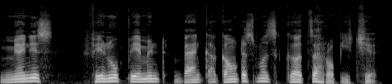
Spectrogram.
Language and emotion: Kashmiri, neutral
